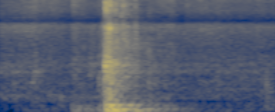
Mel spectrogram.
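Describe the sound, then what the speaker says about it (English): The door of a tiny travel camper thuds shut once, a single loud, close knock in an otherwise quiet interior. "The door."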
